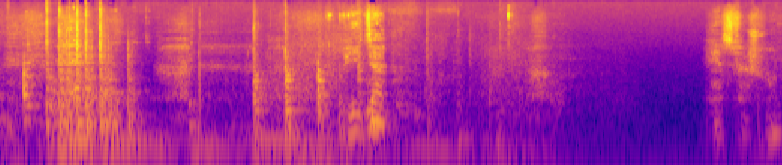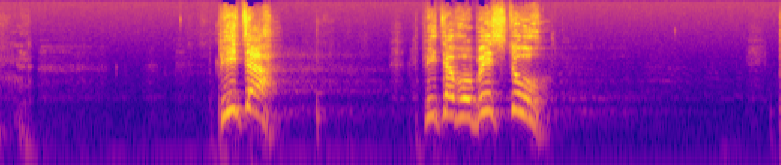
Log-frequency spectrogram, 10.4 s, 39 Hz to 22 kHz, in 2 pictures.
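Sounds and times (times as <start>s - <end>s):
wooden wardrobe door pulled open with clunk and rattling scrape: 0.0s - 4.0s
speech: 2.3s - 2.8s, 4.8s - 5.5s, 8.0s - 9.0s.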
